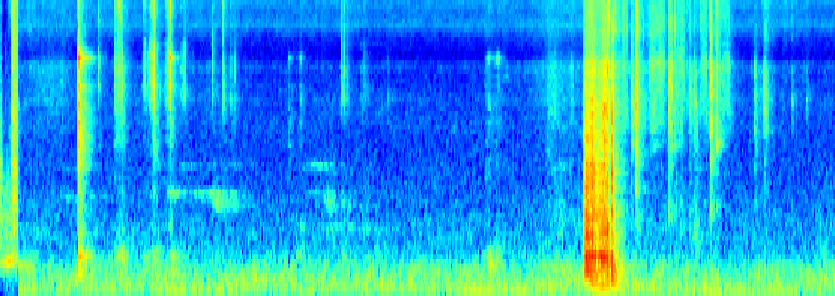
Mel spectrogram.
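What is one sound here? Metal parts click and tap together as a rod is handled.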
